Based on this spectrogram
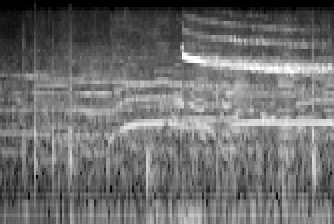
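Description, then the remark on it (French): Fireworks and cannon fire in Charlestown, where the town is celebrating the repeal of the Stamp Act: sharp scattered pops and crackles mixed with high whistling tones that rise and hold, with a steady dense background of celebration noise. “Tout était illuminé. On tirait le canon et des feux aussi.”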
